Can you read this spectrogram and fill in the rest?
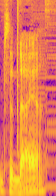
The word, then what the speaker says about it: Zendaya: And then he runs into Zendaya out in the, is that how you say her name? Zendaya? – Yeah. You got it.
